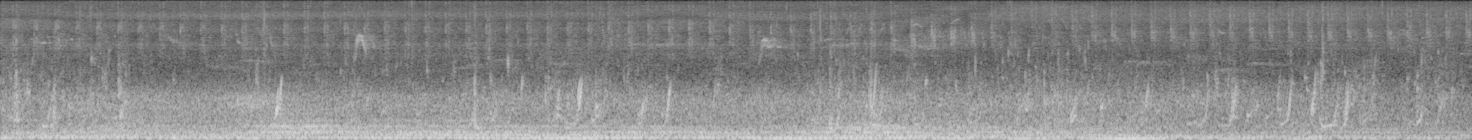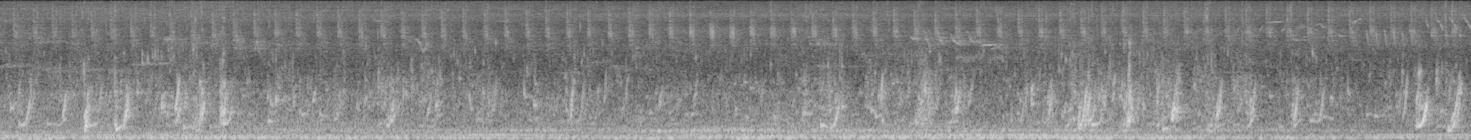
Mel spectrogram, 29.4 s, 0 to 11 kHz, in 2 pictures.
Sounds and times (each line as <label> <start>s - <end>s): three planes 0.0s - 15.3s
